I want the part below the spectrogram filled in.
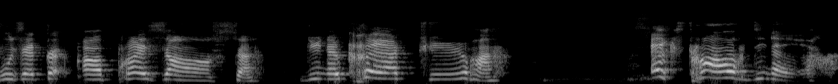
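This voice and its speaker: Using a put-on character voice, a woman speaks in a high pitch at a very slow pace, with long, frequent pauses. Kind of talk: improvised scene.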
